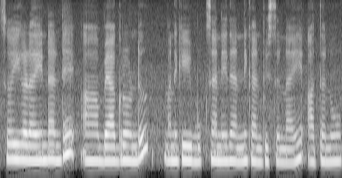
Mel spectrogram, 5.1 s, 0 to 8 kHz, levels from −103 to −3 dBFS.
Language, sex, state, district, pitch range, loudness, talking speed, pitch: Telugu, female, Telangana, Karimnagar, 195-215 Hz, -17 LUFS, 115 wpm, 205 Hz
